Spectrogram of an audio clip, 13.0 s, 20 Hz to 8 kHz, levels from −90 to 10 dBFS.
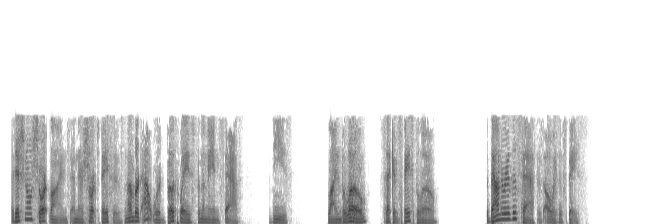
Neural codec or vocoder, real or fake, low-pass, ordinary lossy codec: codec, 16 kHz, 6 kbps, DAC; fake; 7.2 kHz; AAC, 16 kbps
